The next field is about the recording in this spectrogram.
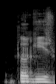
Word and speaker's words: Oogie: Oogie's Revenge. Did I say it right? – Oogie's? – Oogie. Yeah, you got it right for once.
